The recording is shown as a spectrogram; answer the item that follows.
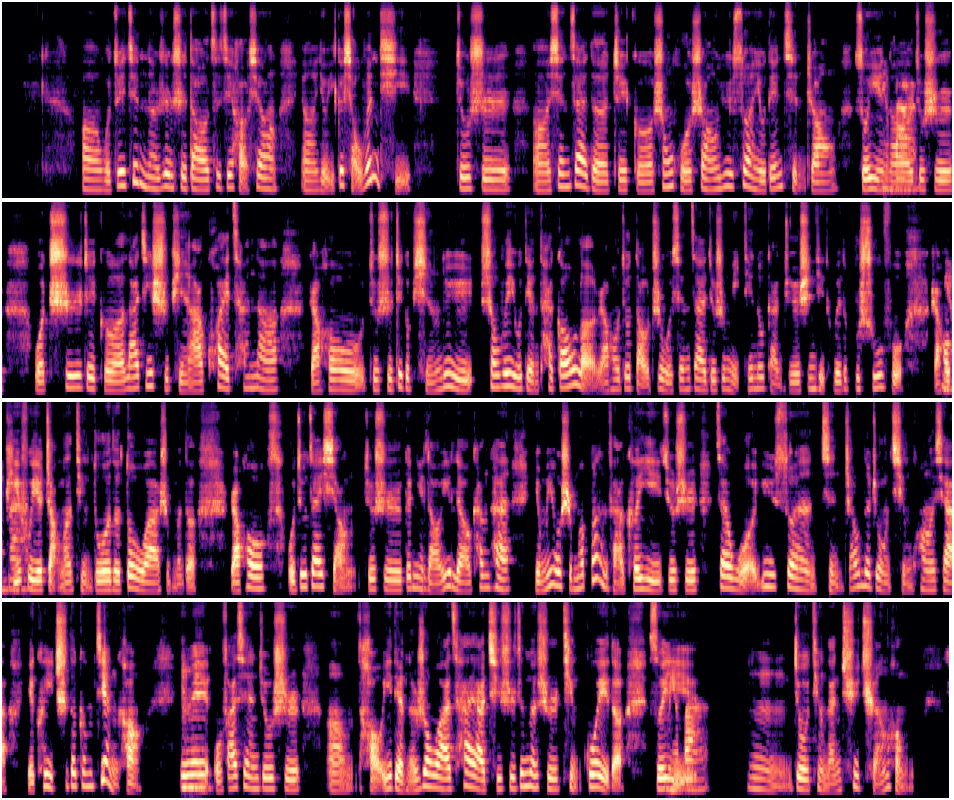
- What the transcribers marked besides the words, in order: none
- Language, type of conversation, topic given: Chinese, advice, 我怎样在预算有限的情况下吃得更健康？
